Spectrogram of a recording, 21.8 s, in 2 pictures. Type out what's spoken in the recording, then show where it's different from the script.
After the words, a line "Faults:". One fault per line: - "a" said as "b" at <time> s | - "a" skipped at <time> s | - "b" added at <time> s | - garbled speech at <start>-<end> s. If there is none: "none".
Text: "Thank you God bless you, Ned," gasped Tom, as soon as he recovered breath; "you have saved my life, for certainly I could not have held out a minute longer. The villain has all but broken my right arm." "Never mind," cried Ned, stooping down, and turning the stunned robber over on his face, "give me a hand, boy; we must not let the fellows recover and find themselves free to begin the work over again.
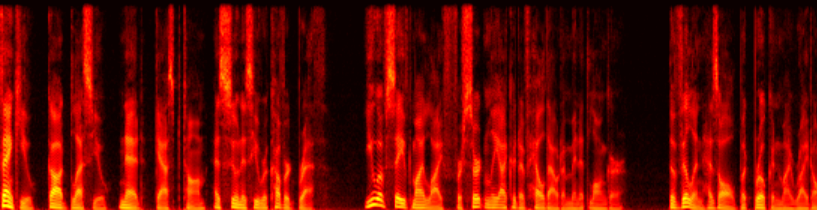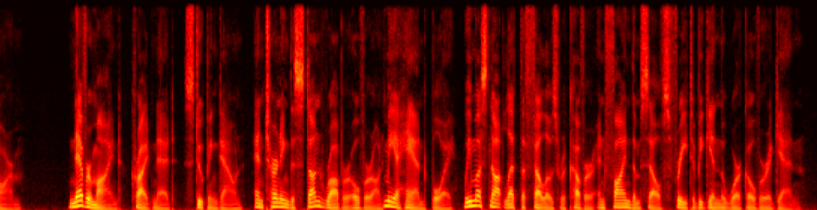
"Thank you God bless you, Ned," gasped Tom, as soon as he recovered breath; "you have saved my life, for certainly I could have held out a minute longer. The villain has all but broken my right arm." "Never mind," cried Ned, stooping down, and turning the stunned robber over on me a hand, boy; we must not let the fellows recover and find themselves free to begin the work over again.
Faults:
- "not" skipped at 7.0 s
- "his face give" skipped at 16.0 s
